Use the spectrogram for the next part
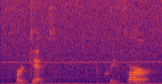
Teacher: Forget and prefer, the last syllable, second syllable, is the stressed syllable in the word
